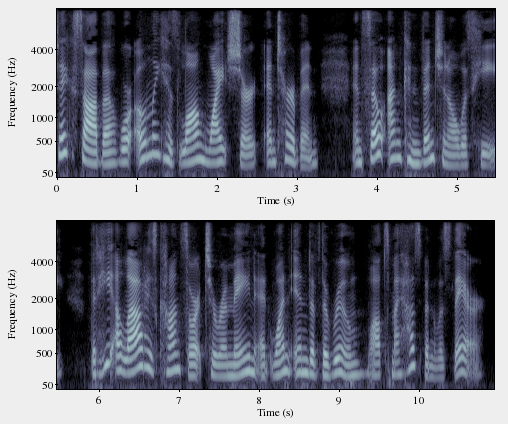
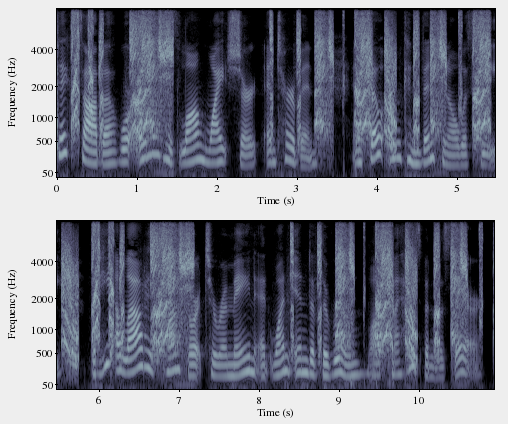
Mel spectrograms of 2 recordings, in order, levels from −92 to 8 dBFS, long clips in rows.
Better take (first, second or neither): first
